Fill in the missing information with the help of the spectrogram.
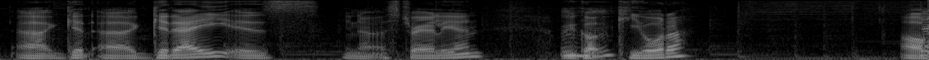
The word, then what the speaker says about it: Kia ora: It's kia ora. It's a separate word. Two separate words.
